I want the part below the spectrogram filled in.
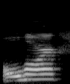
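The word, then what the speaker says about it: Oher: I want to say his last name is pronounced Ohar, but Michael.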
